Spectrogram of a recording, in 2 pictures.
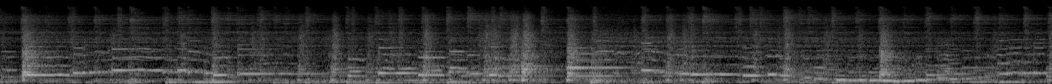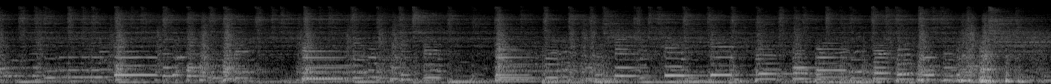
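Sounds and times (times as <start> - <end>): drum kit with cymbals: 0.0 - 21.0
guitar: 0.0 - 21.0
upright bass walking line: 0.0 - 21.0.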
